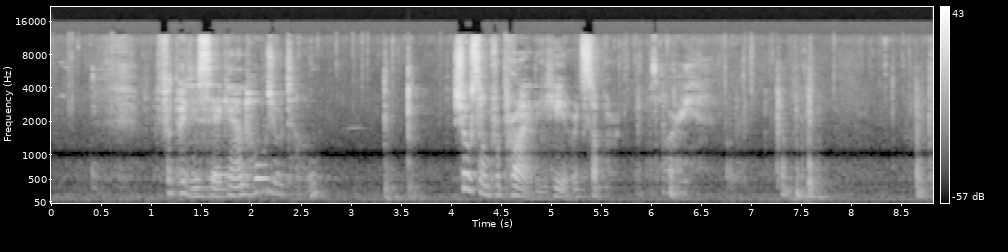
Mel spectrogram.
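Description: A man and a woman talk at a dinner table, heard through a loudspeaker.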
